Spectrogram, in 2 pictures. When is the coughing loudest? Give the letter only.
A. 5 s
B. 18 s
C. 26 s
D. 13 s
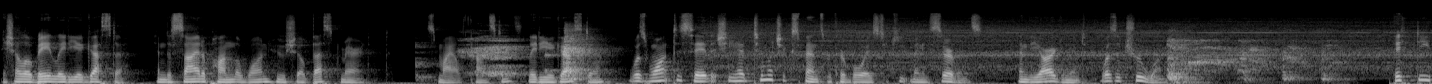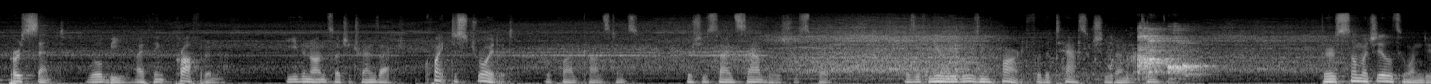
C.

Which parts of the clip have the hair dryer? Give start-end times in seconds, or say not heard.
7.0-28.5.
